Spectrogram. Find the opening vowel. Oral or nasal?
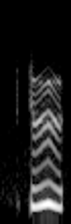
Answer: oral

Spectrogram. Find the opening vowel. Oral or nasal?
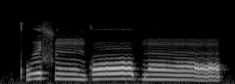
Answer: oral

